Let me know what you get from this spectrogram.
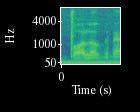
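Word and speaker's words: Bologna: হ্যাঁ sorry to disturb you বাট এই নামটার উচ্চারণ কেমন হবে স্যার অ্যান্টনিও বলঙ্গা বলগনা না বলার স্যার ও আচ্ছা বলগ না হ্যাঁ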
